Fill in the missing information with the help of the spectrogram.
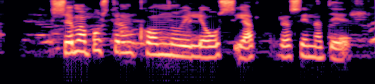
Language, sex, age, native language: Icelandic, male, 13, Icelandic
